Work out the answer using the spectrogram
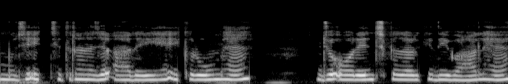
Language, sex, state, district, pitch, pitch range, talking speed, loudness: Hindi, female, Uttar Pradesh, Budaun, 220 Hz, 215-235 Hz, 190 wpm, -16 LUFS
